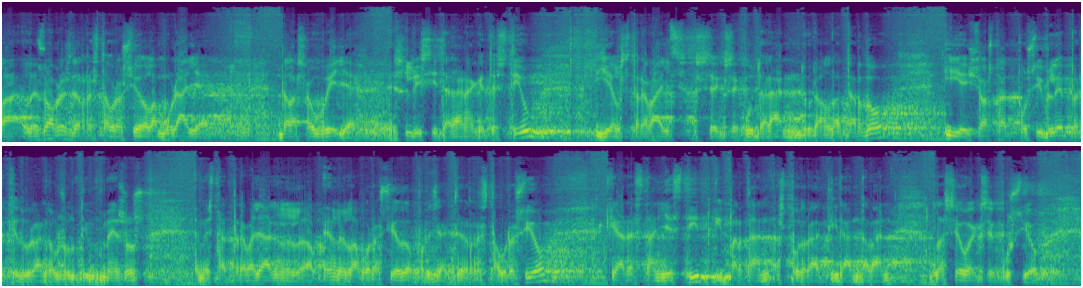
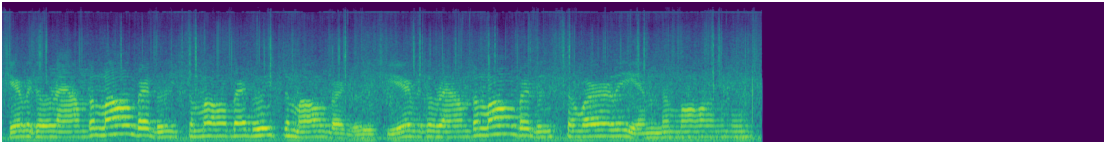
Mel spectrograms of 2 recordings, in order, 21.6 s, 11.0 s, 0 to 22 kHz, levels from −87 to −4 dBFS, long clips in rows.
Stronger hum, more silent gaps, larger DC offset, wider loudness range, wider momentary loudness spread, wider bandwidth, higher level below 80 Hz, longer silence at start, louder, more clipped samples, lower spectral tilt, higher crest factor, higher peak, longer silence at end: neither; neither; neither; second, 1 LU vs 10 LU; second, 2 LU vs 7 LU; first, 19 kHz vs 17 kHz; second, -46 dBFS vs -36 dBFS; about the same, 0 s vs 0 s; second, -19 LUFS vs -16 LUFS; neither; second, -3.5 dB/octave vs -6 dB/octave; about the same, 14 dB vs 14 dB; about the same, -4 dBFS vs -4 dBFS; second, 0 s vs 3.4 s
